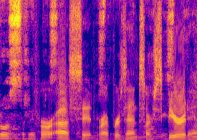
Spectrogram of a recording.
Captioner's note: through translator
